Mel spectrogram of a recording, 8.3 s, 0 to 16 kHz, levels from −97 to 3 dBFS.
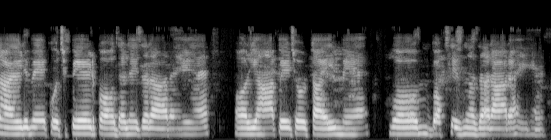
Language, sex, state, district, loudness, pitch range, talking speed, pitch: Hindi, female, Bihar, West Champaran, -14 LUFS, 160-170 Hz, 160 wpm, 165 Hz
